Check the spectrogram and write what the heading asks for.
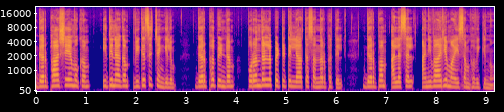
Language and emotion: Malayalam, neutral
